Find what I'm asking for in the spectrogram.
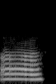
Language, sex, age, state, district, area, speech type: Assamese, female, 18-30, Assam, Barpeta, rural, conversation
